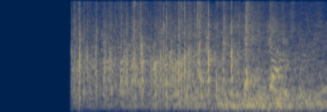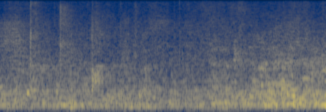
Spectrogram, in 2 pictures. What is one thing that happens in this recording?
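A wind band plays in a large hall.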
